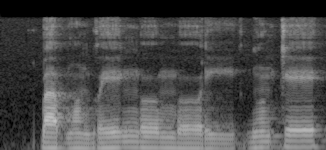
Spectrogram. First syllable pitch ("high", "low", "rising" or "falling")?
low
